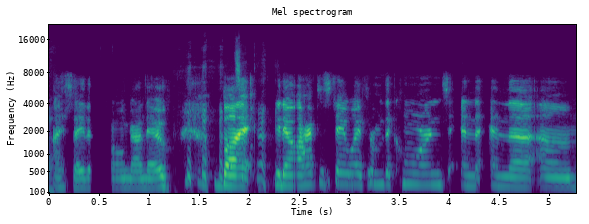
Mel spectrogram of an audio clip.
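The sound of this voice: In a Southern US accent, a woman speaks at medium pitch with a bright, sharp tone and fairly even intonation. Her pace is fairly slow, and the sound is dry and close with no echo.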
